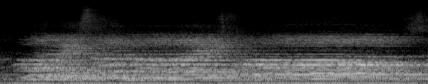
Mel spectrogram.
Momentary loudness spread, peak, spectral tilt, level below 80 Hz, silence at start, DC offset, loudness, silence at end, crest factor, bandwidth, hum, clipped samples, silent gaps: 5 LU; -8 dBFS; -6 dB/octave; -38 dBFS; 0 s; under 0.1%; -23 LUFS; 0 s; 14 dB; 15 kHz; none; under 0.1%; none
